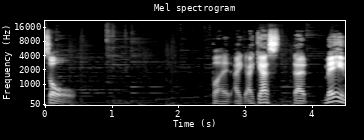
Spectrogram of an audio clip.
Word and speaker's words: Tso: they call well, like I've always heard it as General So, but apparently in some places it's pronounced General Tao. And then in some, it's actually pronounced General Gao.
